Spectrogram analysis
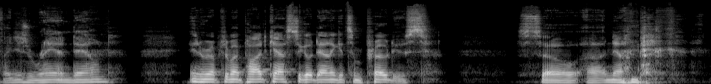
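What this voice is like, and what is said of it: Slightly out of breath speech. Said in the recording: “I'm a little bit out of breath.”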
